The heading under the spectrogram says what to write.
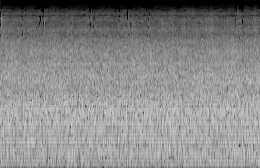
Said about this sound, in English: Excess water from plants and vegetation rises up into the air and transforms into droplets that come down to the earth again as rain.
